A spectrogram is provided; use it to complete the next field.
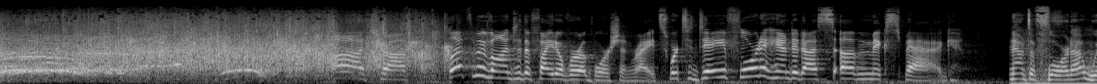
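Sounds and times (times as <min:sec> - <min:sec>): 
audience clapping: 0:00.0 - 0:04.6
speech: 0:04.9 - 0:10.9.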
